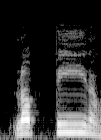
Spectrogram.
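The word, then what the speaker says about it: ล็อบบี้: 네, 태글리시로 럽비라고 하시면 됩니다. 삼성으로 럽 그리고 이성으로 비 하시면 되는데요. 럽비 하시면 이게 로비입니다. 로비. 영어 발음 그대로 하시면 되고.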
